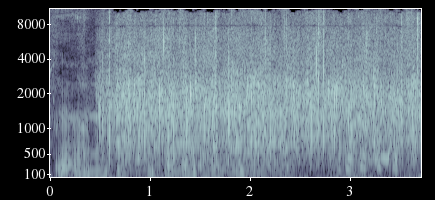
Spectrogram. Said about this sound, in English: I have to give her an applause on that one. That wasn't the worst.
